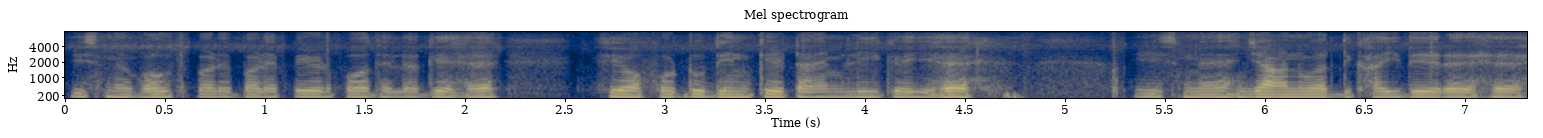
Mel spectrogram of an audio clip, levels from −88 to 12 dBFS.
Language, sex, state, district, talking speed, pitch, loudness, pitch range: Hindi, male, Himachal Pradesh, Shimla, 190 wpm, 130 Hz, -19 LUFS, 130-135 Hz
